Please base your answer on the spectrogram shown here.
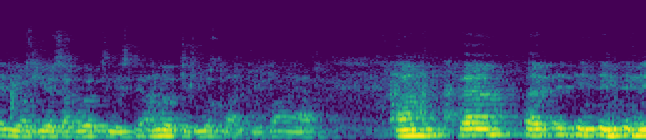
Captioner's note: laughter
